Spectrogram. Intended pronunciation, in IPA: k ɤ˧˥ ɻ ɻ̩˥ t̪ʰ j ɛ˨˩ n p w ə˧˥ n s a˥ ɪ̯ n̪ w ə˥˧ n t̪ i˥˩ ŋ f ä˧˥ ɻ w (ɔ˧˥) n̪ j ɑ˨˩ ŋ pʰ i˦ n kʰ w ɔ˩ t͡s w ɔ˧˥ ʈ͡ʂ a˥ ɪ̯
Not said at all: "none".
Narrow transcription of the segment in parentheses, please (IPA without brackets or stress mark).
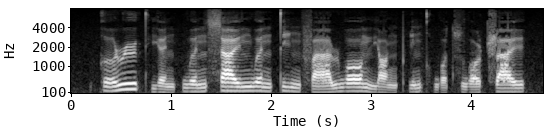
ɔ˥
